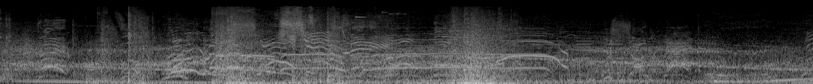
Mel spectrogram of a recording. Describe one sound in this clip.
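Car tyres screech while the car skids and swerves.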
